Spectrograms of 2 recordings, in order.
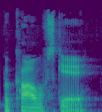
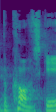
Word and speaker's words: Bukowski: Då ska det utas på, jag säger Bukowski innan. Jag säger nu, egentligen Bukowski, Bukowski men är, jag har av någon anledning nästan på uh, ditt maner börjat ja. uttala det amerikanskt. Korrekt, eller ja. som han säger själv.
